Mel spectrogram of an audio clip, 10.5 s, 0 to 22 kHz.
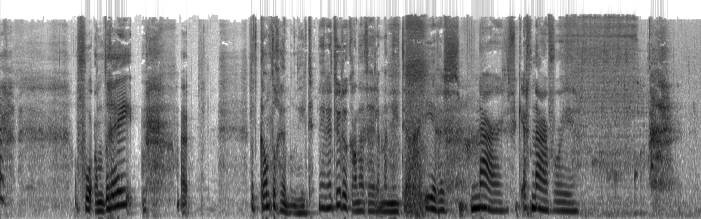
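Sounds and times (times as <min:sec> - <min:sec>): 
faint noise: 0:00.0 - 0:10.5
speech: 0:01.1 - 0:03.0, 0:03.7 - 0:08.8
water being poured for someone to drink: 0:08.5 - 0:09.8.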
